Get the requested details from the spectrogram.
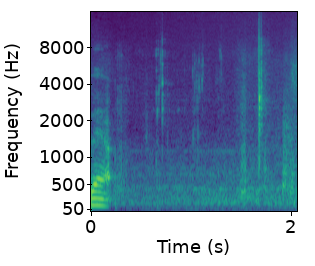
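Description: A young man chews food with wet smacking sounds.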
